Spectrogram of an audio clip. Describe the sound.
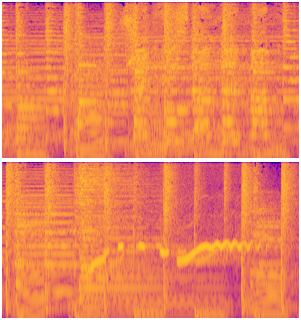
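A person whistles a tune, the clear, high, wavering melody rising and gliding over a full band with a steady, punchy beat and sustained chords.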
